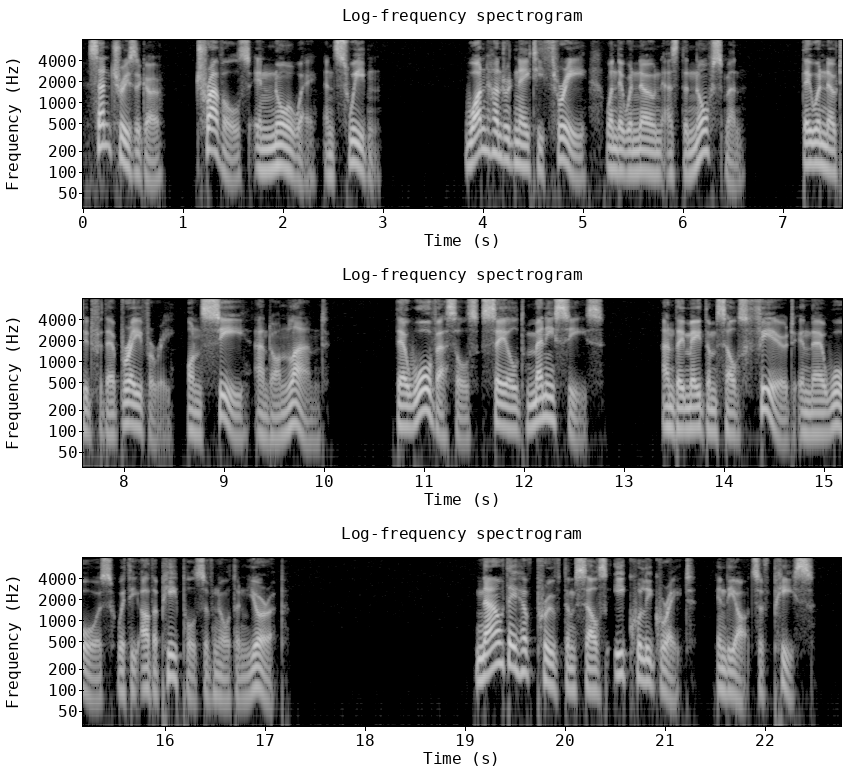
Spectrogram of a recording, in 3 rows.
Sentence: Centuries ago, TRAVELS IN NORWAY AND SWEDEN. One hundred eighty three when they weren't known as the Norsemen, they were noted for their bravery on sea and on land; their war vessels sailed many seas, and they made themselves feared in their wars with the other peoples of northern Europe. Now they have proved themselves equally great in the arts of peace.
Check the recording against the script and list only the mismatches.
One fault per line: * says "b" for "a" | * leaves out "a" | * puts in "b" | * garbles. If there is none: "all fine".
* says "were" for "weren't"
